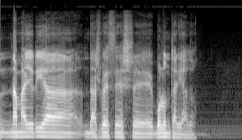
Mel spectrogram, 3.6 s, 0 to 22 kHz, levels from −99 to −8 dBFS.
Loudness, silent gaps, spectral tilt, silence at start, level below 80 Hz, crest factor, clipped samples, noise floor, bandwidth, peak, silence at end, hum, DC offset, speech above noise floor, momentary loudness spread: -18 LUFS; none; -5 dB/octave; 0 s; -52 dBFS; 18 dB; under 0.1%; -55 dBFS; 15 kHz; 0 dBFS; 0.7 s; none; under 0.1%; 37 dB; 9 LU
